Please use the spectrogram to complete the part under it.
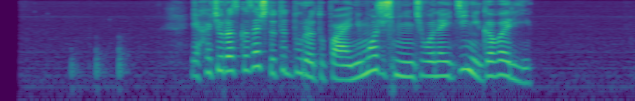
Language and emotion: Russian, angry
